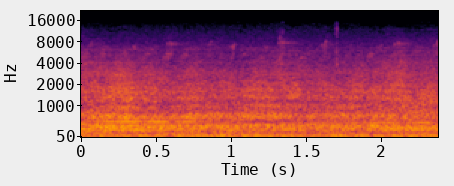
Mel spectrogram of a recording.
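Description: Bombardier Challenger 605 business jet at Noi Bai airport, heard as a steady, loud engine roar with broadband jet noise that holds constant throughout, no voices over it.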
